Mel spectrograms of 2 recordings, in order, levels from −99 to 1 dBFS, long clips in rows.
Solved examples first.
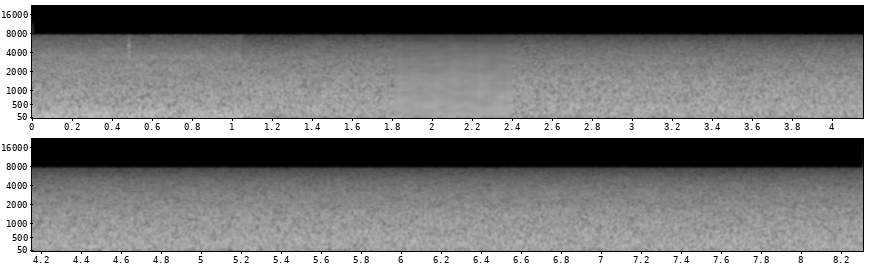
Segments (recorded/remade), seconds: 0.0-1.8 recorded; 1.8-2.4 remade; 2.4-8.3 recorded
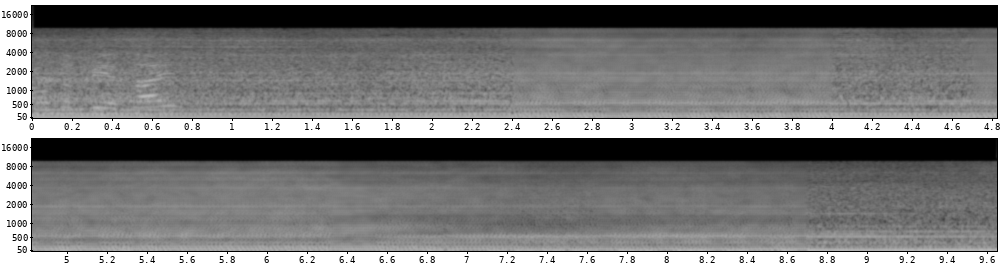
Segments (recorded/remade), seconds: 0.0-2.4 recorded; 2.4-4.0 remade; 4.0-4.7 recorded; 4.7-8.7 remade; 8.7-9.7 recorded

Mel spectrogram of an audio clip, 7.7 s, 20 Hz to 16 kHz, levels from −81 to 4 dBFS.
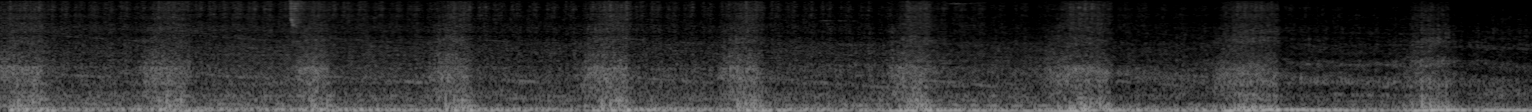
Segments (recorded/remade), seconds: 0.0-1.1 recorded; 1.1-2.1 remade; 2.1-4.5 recorded; 4.5-7.7 remade

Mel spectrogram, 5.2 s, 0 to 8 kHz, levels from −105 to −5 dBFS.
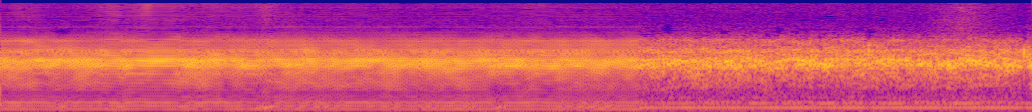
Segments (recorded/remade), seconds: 0.0-3.2 remade; 3.2-5.2 recorded

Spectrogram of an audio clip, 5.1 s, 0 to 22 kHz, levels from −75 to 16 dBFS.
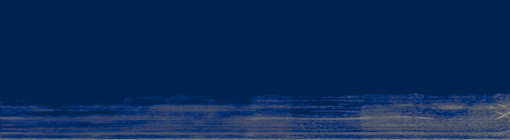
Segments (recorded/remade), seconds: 0.0-2.9 remade; 2.9-3.6 recorded; 3.6-4.0 remade; 4.0-5.1 recorded

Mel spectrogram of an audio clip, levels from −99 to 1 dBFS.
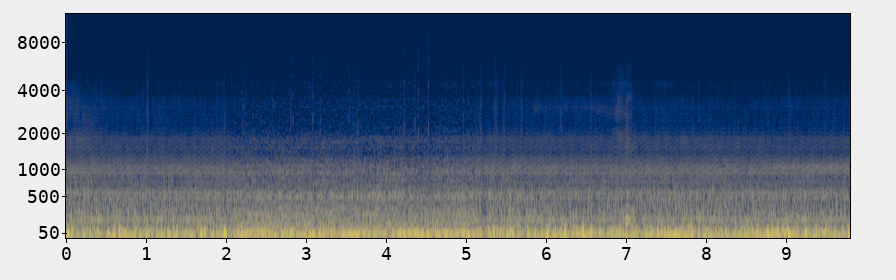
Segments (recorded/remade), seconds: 0.0-2.1 remade; 2.1-5.1 recorded; 5.1-9.8 remade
